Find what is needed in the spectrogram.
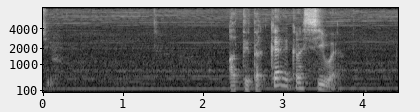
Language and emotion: Russian, positive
